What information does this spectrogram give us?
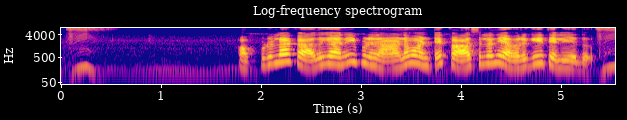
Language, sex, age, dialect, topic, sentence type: Telugu, female, 56-60, Utterandhra, banking, statement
